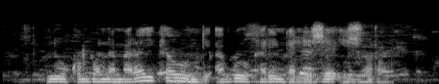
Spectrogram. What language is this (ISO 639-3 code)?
kin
